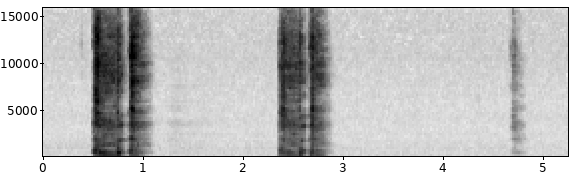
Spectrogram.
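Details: Woman coughing: two separate bouts of two quick coughs each, then a faint short third sound; clear, forceful adult coughing in a quiet room.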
